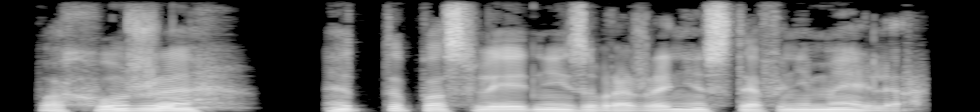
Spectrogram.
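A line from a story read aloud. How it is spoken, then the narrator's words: Mumbled. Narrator (Russian): пробормотал я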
